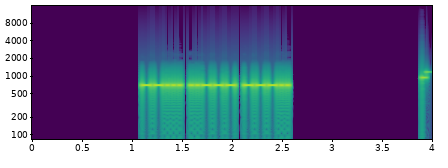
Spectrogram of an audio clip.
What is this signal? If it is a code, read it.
Morse code, heard as a keyed tone, about 40 wpm, 700 Hz. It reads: 728
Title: Common Cut Numbers - 3-Digit 40wpm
